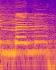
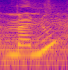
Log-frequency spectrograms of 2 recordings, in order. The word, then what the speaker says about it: Manon: C'est parce que quand je vivais aux États-Unis, ils savaient pas prononcer Manon. À chaque fois que je leur disais mon nom, ils étaient là, Manou, Manou.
